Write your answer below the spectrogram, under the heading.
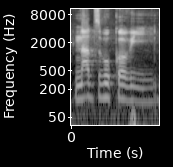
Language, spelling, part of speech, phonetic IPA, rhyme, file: Czech, nadzvukový, adjective, [ˈnadzvukoviː], -oviː, Cs-nadzvukový.ogg
- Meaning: supersonic (of a speed)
